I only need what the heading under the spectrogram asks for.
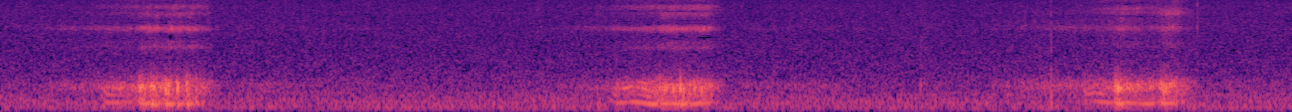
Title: Kujo The Puggle Snoring.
